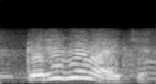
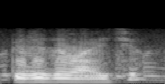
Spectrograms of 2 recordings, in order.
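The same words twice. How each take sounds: First: Said in the usual way. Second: Understated cold reply. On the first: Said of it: "сказал Поль". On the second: A narrator's reading. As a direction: give permission coolly, without lift. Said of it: "холодно сказал Поль".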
